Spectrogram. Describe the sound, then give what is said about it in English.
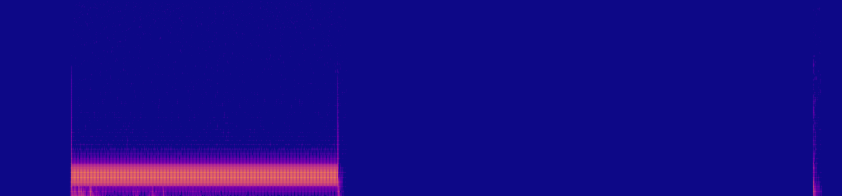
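A steady, loud telephone dial tone hums for about two seconds as a phone call is placed, then cuts off abruptly, leaving silence broken only by a brief faint click near the end. “So let's get him on the phone.”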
